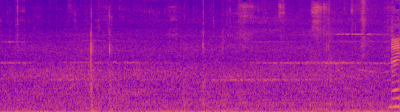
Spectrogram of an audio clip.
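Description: Steady city road-traffic noise with a heavy, uneven low rumble, and a faint steady tone that comes in about halfway.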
